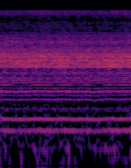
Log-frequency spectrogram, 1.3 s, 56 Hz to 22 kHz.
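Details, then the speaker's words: TiVo Series 3 HD (TCD652160) original fan after slowing down: thin steady whine with fixed tones and rough airy buzz, still noisy with little airflow; noisy worn cooling fan. "it's still making noise if we check the airflow not much at all"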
